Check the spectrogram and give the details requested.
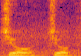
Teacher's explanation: च वर्ग का जितना भी वर्ण होता है उसका उद्गम स्थान क्या है पता है आपको, तालु होता है। च जीभ जो होती है वह तालु पर लगती है और तब जाके वह वर्ण आपके अंदर से निकलता है।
